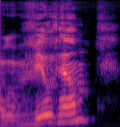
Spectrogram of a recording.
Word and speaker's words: Wilhelm: ii yes in germany in Deutschland you pronounce W with a V so revealed him the second of Germany gave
